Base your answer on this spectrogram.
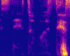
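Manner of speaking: very quiet, hushed, breathy whisper. Retelling how the boys reacted when her mother grabbed one; retelling the boys whispering. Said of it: "You can hear them all whispering".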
